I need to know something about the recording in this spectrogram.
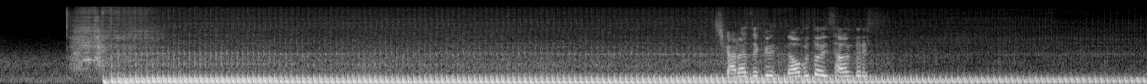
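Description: A scooter engine starts and idles with a steady low rumble.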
